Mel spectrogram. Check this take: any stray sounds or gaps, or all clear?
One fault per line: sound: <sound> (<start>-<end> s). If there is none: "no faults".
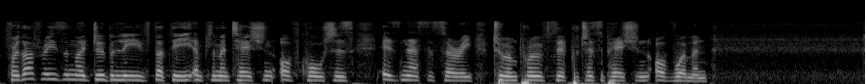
no faults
